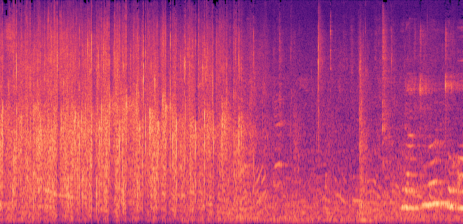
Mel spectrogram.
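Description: At a school graduation day, a large audience claps loudly for the parents in a dense burst that gradually thins out toward the end, while a speaker's voice follows over the fading applause.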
